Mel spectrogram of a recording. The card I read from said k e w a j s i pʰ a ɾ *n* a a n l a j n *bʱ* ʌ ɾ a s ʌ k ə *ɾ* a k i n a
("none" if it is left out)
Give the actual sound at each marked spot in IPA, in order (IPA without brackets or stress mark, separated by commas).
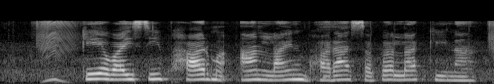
m, bʱ, l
